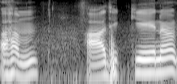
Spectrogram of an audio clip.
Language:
Sanskrit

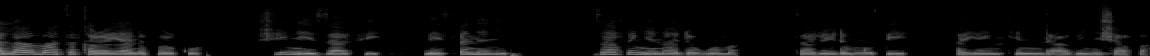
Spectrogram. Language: Hausa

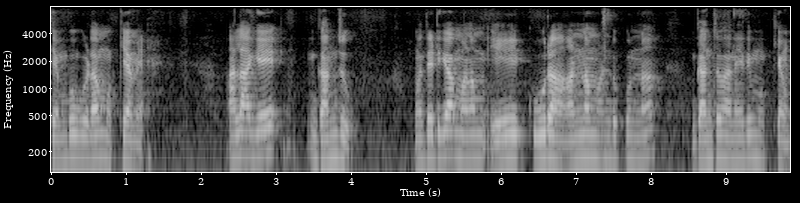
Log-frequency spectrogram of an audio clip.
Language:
Telugu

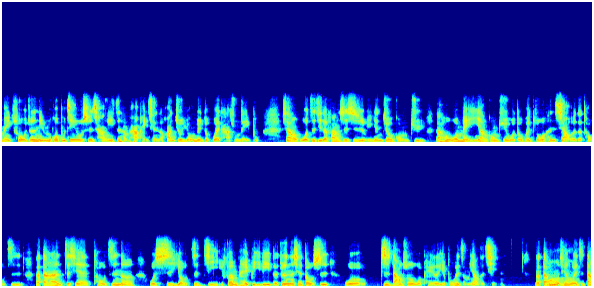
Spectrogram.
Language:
Chinese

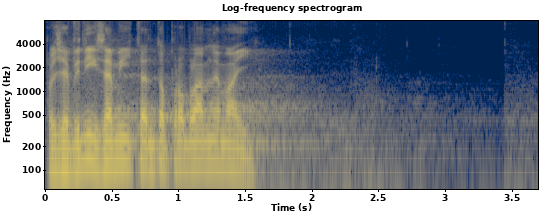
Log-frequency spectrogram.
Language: Czech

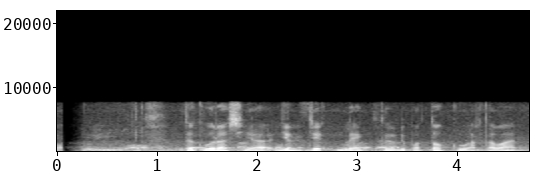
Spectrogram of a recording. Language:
Sundanese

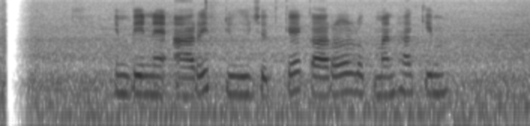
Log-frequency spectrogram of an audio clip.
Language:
Javanese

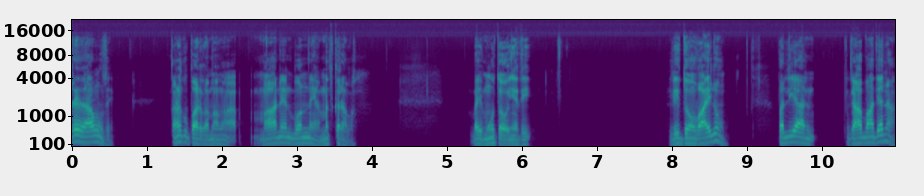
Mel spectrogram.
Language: Wadiyara Koli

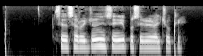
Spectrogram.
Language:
Spanish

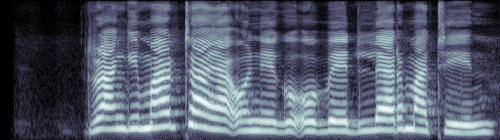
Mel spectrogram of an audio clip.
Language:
Luo (Kenya and Tanzania)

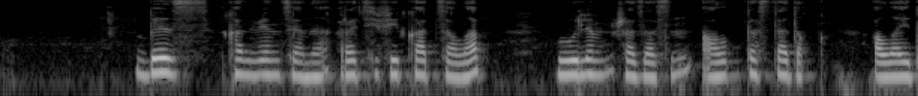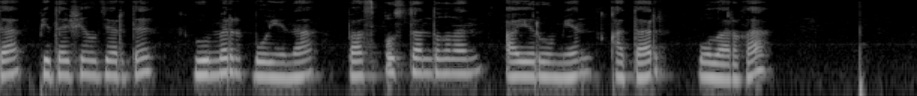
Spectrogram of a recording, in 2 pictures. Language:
Kazakh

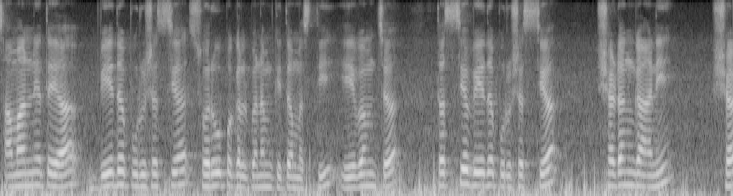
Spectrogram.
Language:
Sanskrit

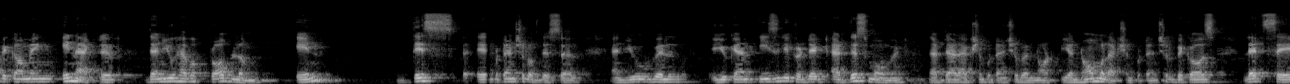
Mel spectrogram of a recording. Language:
English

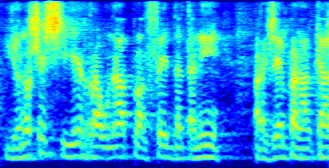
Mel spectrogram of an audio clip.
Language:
Catalan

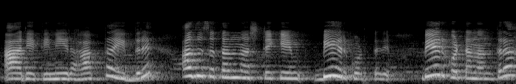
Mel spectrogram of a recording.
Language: Kannada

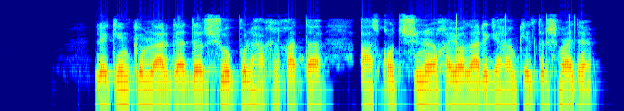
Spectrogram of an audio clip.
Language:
Uzbek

